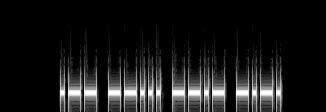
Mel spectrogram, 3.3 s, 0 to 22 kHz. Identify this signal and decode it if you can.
Morse code, heard as a keyed tone, about 30 wpm, 700 Hz. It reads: W7QC
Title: Easy Call Signs - 30wpm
